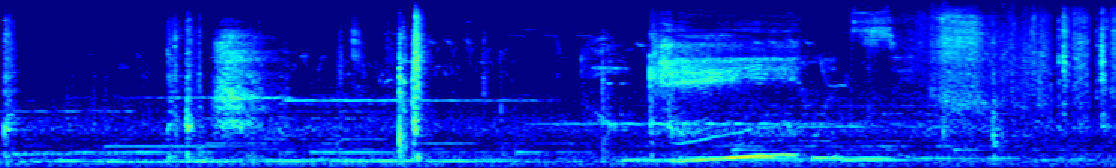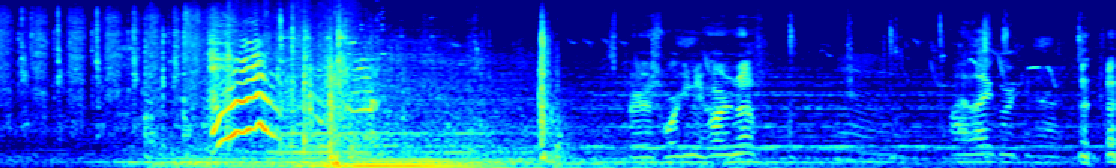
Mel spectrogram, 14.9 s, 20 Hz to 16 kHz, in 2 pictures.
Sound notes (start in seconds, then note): 6.9 water spritzing; 8.6 screaming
